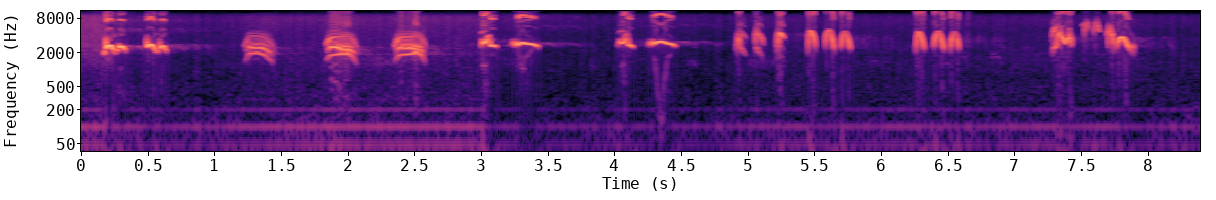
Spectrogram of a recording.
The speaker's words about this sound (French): La grive répète son son, répète son chant. Et évidemment, tout cela a un objectif très simple, réussir grâce à cela à marquer la zone où l'animal va établir son nid.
